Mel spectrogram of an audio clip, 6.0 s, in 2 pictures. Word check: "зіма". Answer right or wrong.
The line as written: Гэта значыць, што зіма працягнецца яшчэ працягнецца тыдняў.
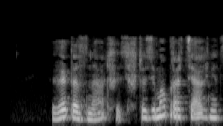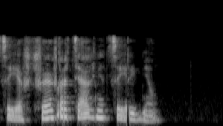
right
